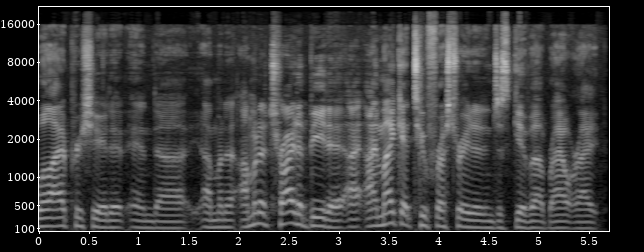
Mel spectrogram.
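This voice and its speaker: A man hosting a casual video game podcast, talking with animated, exasperated emphasis. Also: medium pitch, brisk. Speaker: podcast host.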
